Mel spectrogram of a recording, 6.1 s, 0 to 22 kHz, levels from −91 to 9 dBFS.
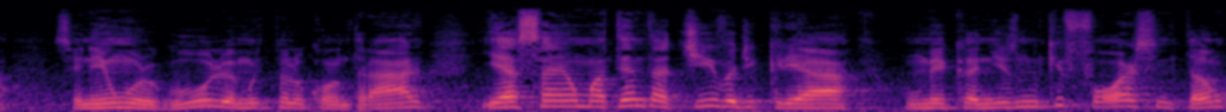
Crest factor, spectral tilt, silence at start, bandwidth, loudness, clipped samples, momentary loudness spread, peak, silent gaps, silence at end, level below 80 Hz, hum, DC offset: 16 dB; -5.5 dB/octave; 0 s; 16 kHz; -29 LUFS; under 0.1%; 8 LU; -14 dBFS; none; 0 s; -66 dBFS; none; under 0.1%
